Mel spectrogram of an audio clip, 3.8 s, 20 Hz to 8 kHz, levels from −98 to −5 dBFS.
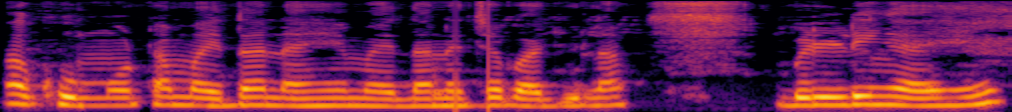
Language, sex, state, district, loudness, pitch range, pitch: Marathi, female, Maharashtra, Nagpur, -25 LUFS, 195-220 Hz, 205 Hz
